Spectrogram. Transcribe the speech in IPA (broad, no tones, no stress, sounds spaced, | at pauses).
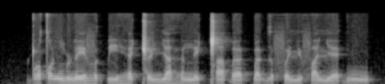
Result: ɖ o tˤ e ŋ͡m u ɳ e v ə k͡p i ɦ ɛ ǁ ø nʲ a ɦ ə n̪ e ǁ a ɓ ɐ k͡p ɐ ɡ ə f ə lʲ ʊ f a lʲ ɛ ɠ u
